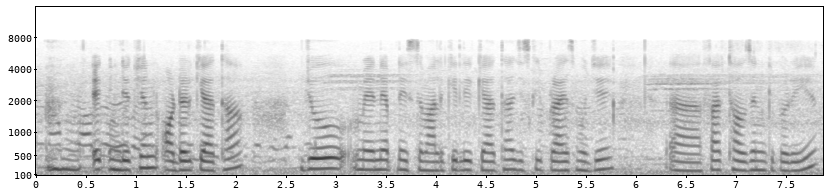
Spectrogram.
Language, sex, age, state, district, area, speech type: Urdu, female, 18-30, Uttar Pradesh, Aligarh, urban, spontaneous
